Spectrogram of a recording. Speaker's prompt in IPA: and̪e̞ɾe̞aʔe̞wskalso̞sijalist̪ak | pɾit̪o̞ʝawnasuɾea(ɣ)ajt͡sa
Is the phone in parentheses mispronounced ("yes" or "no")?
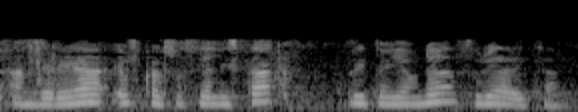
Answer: yes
